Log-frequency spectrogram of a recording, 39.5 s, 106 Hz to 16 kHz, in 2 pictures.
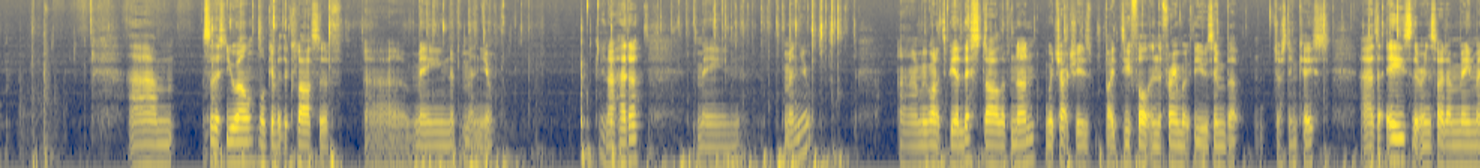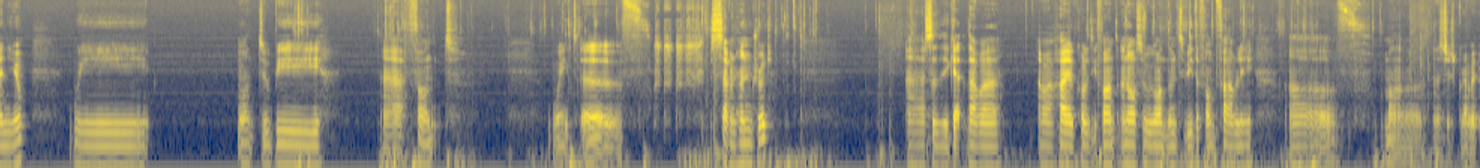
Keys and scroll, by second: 4.4 shift+', 5.5 shift+m, 6.7 super+u, 10.9 shift+space, 11.0 shift+[, 11.1 shift+Return, 14.2 shift+e, 14.6 shift+space, 15.5 super+;, 15.6 super+s, 15.9 super+Tab, 16.6 super+r, 17.0 super+Tab, 17.6 super+Return, 18.3 shift+[, 18.6 shift+Return, 23.8 super+Tab, 24.9 super+f, 30.2 super+;, 30.4 super+Tab, 30.6 super+r, 33.9 super+Tab, 34.6 super+Up.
